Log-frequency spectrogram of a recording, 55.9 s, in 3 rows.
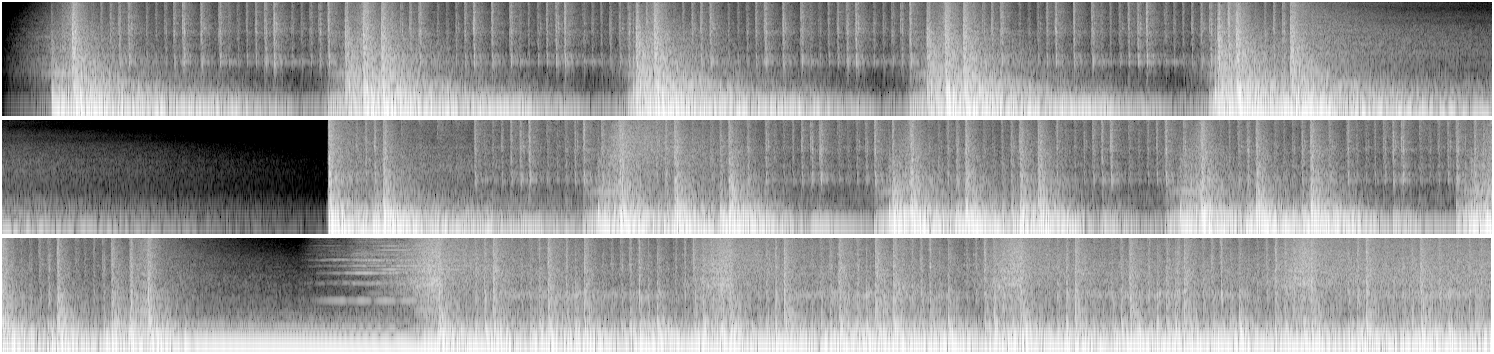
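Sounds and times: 
percussion: 0.3 - 21.0, 22.7 - 55.8.

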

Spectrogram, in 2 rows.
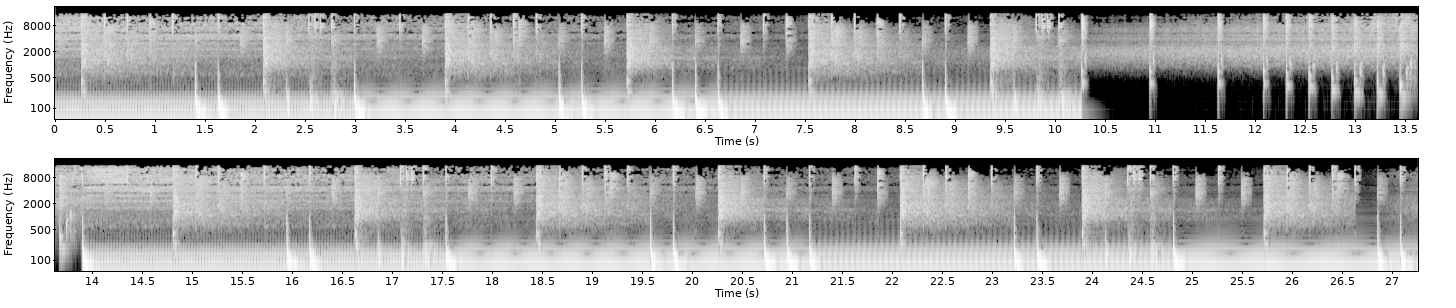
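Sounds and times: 
bass: 0.0 - 10.4, 13.9 - 27.2
chill break drums: 0.0 - 27.2.

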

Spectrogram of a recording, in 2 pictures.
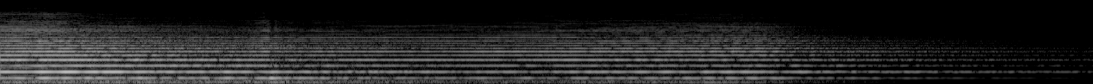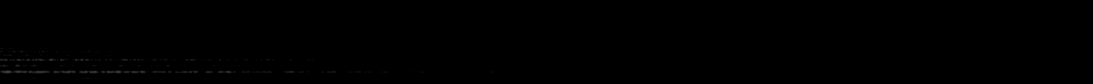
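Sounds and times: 
cellos: 0.0 - 10.1.

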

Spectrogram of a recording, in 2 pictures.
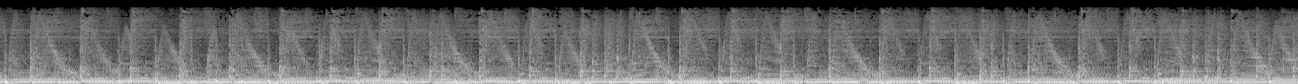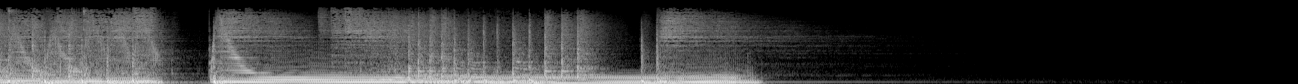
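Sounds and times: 
synth: 0.0 - 16.6
bass: 0.0 - 22.2
drums: 0.0 - 22.6.

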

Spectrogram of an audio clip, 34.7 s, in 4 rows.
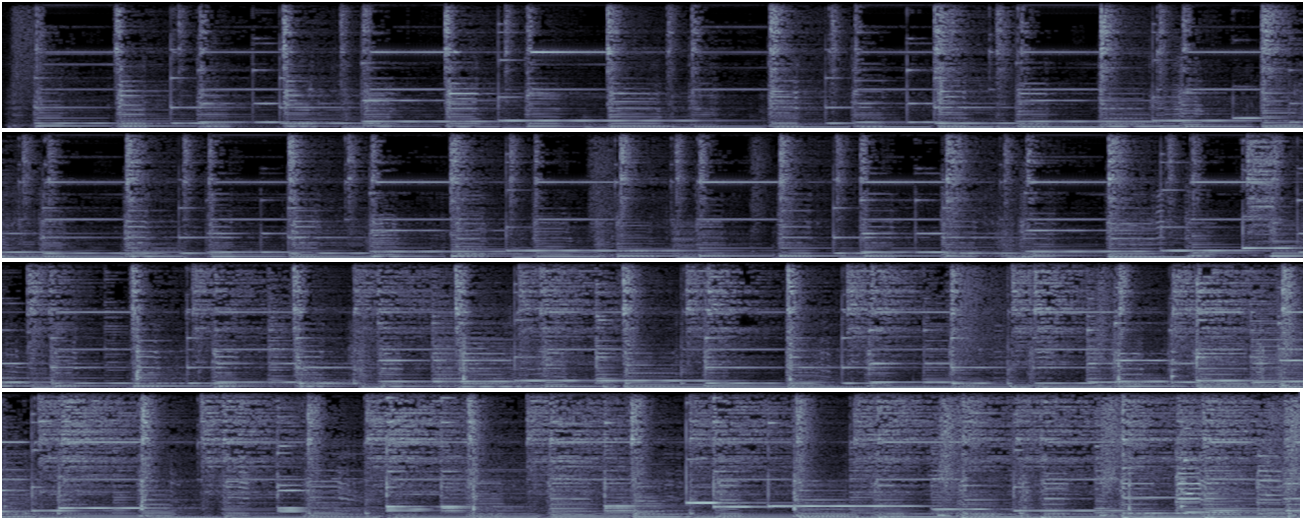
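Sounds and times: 
underscore music: 0.0 - 34.6.

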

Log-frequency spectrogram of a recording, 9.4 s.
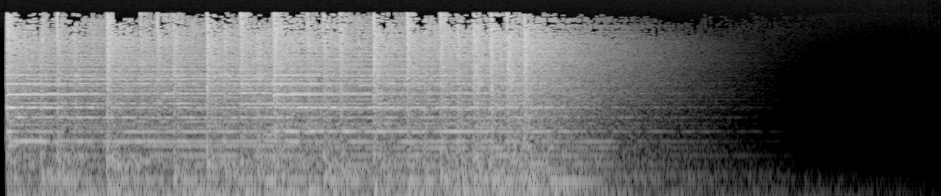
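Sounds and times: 
music sting: 0.1 - 7.1.

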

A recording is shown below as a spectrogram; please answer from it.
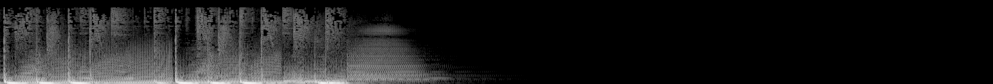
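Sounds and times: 
dubstep sting: 0.0 - 4.4.

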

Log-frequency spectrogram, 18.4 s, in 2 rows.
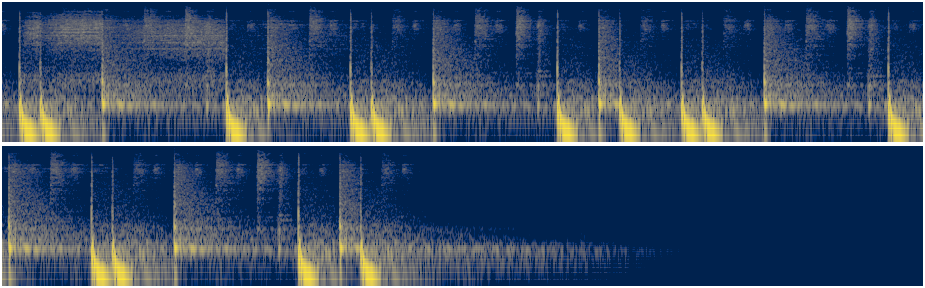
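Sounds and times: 
percussion: 0.0 - 13.8.

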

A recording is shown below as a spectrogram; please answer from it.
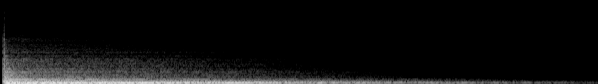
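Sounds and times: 
ethnic boom: 0.0 - 4.6.

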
